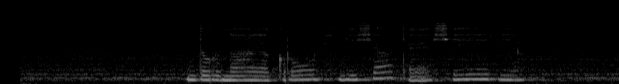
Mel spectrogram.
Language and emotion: Russian, sad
